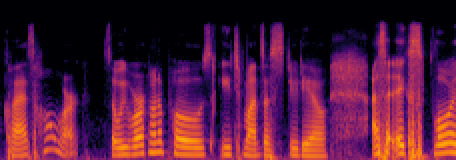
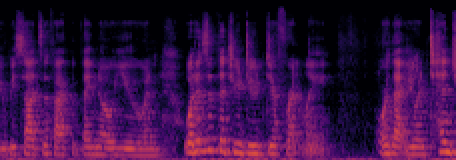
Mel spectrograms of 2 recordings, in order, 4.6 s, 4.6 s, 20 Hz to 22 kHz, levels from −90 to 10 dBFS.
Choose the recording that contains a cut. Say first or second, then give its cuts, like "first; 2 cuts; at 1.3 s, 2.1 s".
first; 1 cut; at 2.6 s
